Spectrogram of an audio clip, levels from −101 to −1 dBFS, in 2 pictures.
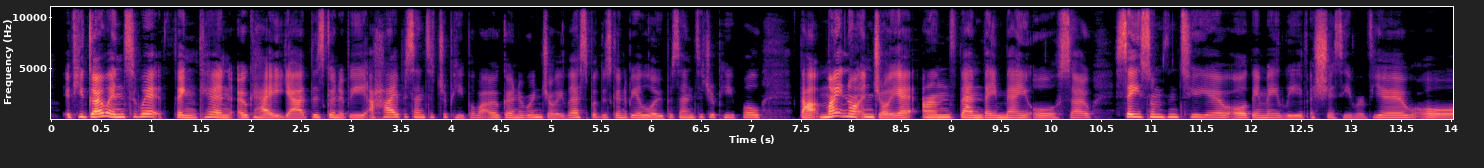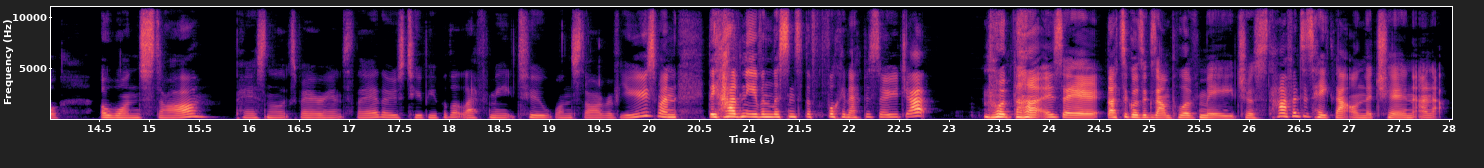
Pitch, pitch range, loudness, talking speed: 205 Hz, 190-235 Hz, -27 LUFS, 215 wpm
